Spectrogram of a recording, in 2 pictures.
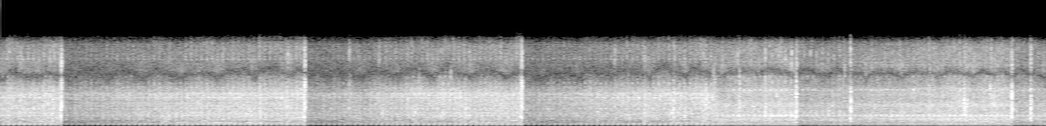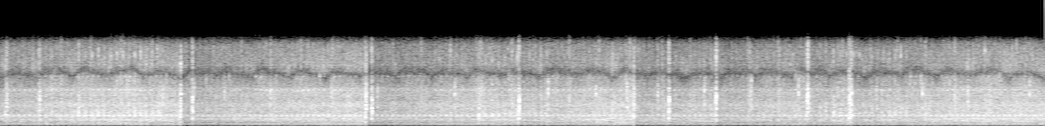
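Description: Small vintage stationary engines running: a steady mechanical chugging broken by irregular sharp bangs every second or few.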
